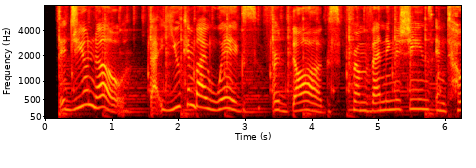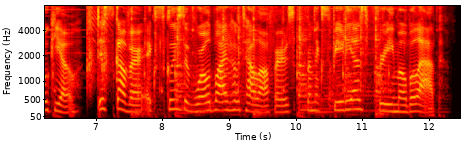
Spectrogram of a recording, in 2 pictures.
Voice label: female English USA transatlantic accent commercial; voices; expedia; devine voices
